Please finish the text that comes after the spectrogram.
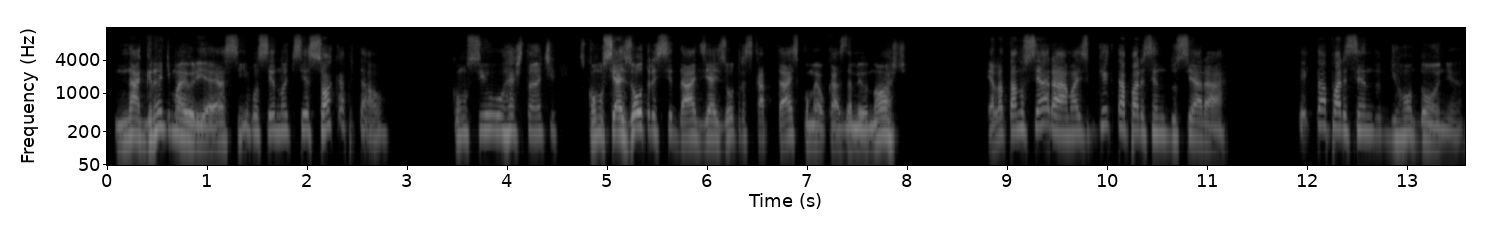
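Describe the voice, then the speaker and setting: Higher-pitched man explaining. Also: no echo, clean studio sound. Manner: halting, repeats phrases and rephrases, rhetorical questions. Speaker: media researcher on a panel. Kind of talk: explanatory academic discussion. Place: room with bookshelves, on a video call. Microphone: large microphone close to the mouth.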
